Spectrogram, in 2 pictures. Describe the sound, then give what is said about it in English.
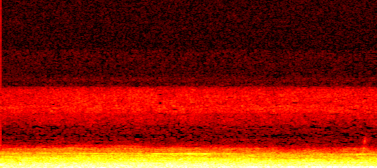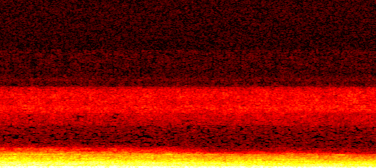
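A steady, low rumbling roar of an airplane passing overhead, one of repeated overflights in an area with no airport, holding at an even loudness for the whole stretch with a slight dulling toward the end, no voices. “The state is maintaining presence, flying over repeatedly in airplanes, not taking off.”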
